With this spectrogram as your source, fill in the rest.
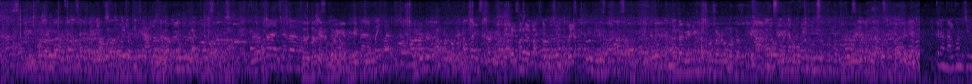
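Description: A crowd of men and women talk over one another close by.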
